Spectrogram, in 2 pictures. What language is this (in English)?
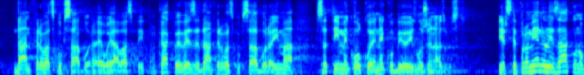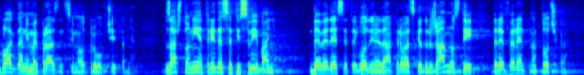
Croatian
